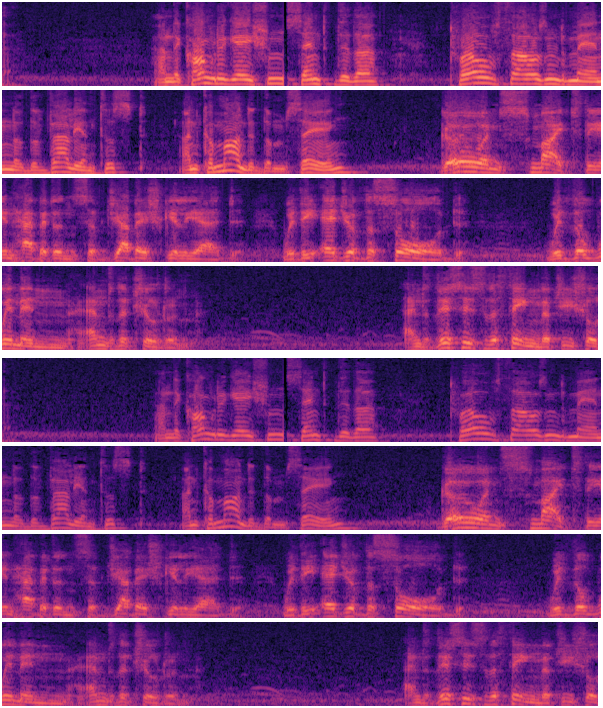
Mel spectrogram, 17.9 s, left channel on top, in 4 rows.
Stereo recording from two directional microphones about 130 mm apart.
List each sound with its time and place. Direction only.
1.1 s a man's voice: 40° left (ahead or behind)
8.1 s speech: 20° left (ahead or behind)
11.9 s a man's voice: 35° left (ahead or behind)
13.1 s a man's voice: 20° left (ahead or behind)
16.4 s a man's voice: 15° left (ahead or behind)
